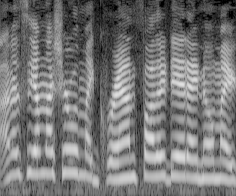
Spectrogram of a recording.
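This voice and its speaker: A bright, sharp voice with lively intonation, in a Californian accent. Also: woman. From Glendale, Los Angeles, California. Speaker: interviewee. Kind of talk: street interview.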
